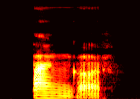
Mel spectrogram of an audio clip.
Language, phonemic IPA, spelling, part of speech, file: Welsh, /ˈbaŋɡɔr/, Bangor, proper noun, LL-Q9309 (cym)-Bangor.wav
- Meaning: Bangor (a city and community with a city council in Gwynedd, Wales (OS grid ref SH5872))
